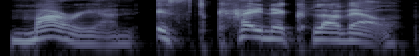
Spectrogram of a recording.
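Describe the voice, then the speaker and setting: A woman's voice: low voice, very animated, slow pace, fairly bright tone, no room sound, clean studio sound, exaggerated voice. A woman voicing a stern, proud, scornful wealthy father in an audiobook reading, harsh and scolding.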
